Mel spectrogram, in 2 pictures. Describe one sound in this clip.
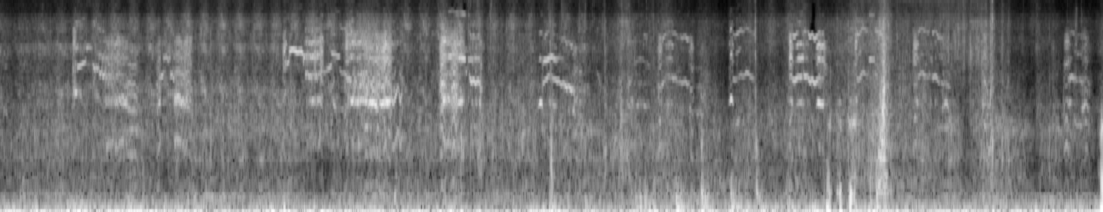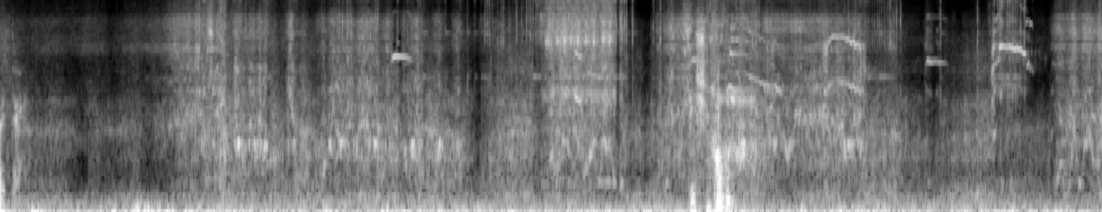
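Wind blusters steadily across open water.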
